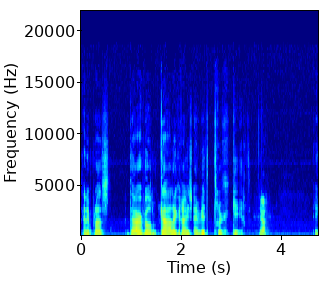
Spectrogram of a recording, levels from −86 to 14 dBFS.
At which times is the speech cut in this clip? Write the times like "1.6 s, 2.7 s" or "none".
1.5 s, 2.2 s, 2.5 s, 3.4 s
